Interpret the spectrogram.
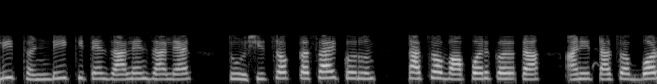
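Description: iLBC codec, throughout: band-limited to 4 kHz, the speech sounds plainly rough and synthetic, consistent with iLBC's 15.2 kbps mode coding each 20 ms frame independently.

Lost iLBC frames, 5.06 to 5.17 s, just after "कसाय करून ताचो वापर": a brief held, buzzy vowel where the decoder repeats the last pitch cycle with noise, fitting four lost frames.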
